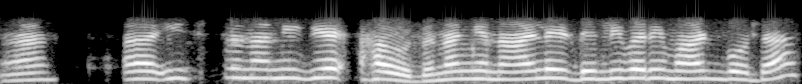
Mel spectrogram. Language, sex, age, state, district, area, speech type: Kannada, female, 30-45, Karnataka, Dakshina Kannada, urban, conversation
